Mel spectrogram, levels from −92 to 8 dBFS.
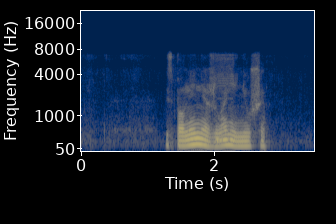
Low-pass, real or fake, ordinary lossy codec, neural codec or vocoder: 7.2 kHz; real; Opus, 16 kbps; none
